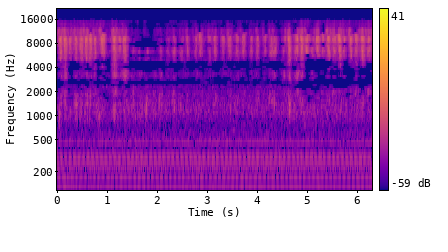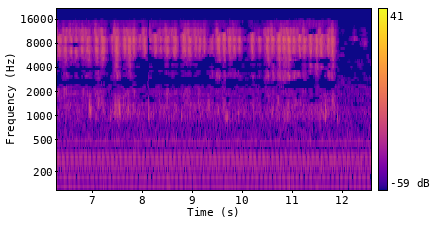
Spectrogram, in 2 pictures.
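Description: Faint graphite pencil scratching on sketchbook paper in repeated short shading strokes, over a steady low hum.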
